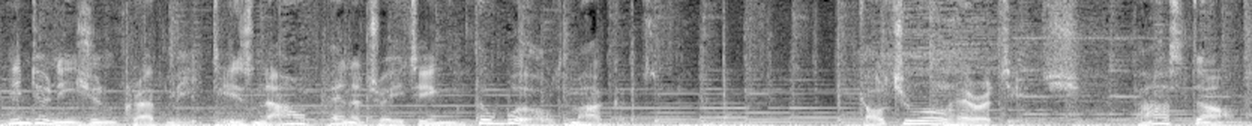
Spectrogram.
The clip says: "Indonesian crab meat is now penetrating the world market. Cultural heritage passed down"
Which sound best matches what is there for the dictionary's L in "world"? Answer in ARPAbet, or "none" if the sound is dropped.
L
